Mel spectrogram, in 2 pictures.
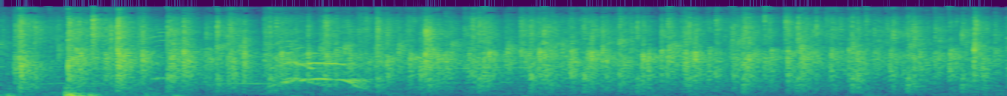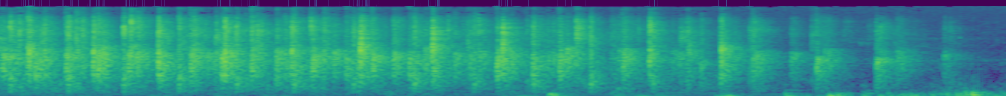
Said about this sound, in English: So that poem was a finalist for our contest as well. Yeah, let's give her a round of applause for that.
